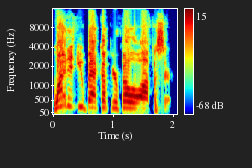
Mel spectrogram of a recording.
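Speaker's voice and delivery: ordinary talk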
